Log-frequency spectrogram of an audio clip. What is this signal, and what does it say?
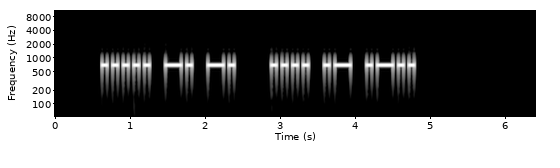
Morse code, heard as a keyed tone, about 17 wpm, 700 Hz. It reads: 5NN HAL
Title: Ontario QSO Party Exchange 17wpm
